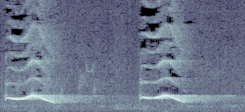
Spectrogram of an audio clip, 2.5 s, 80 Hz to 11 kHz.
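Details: Asian koel calling: two loud, clear whistled notes, each swelling upward then sliding down, rich in overtones, the second following about 1.4 seconds after the first, against a quiet background.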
